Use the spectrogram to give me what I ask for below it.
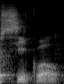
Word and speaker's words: SQL: talking about CVS and SQL or sequel depending whether you're cool or not I pronounce it sequel but for those that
